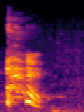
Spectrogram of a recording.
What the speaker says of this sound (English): fucking coughing way too much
